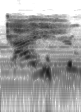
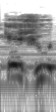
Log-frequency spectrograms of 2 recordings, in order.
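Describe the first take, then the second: First: The first syllable sounds like 'kai'. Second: The first syllable sounds like 'kay'. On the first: The speaker calls it right. "é caiju" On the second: The speaker calls it wrong. "não é queiju"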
